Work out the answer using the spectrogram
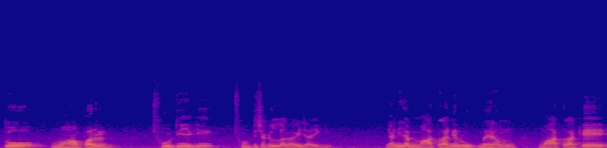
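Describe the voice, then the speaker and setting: High-voiced man teaching slowly. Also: darkish tone, a little hiss or hum. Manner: explains slowly with many rhetorical questions that he answers himself; drawls example syllables slowly and carefully. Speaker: Urdu teacher. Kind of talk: classroom-style language lesson.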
